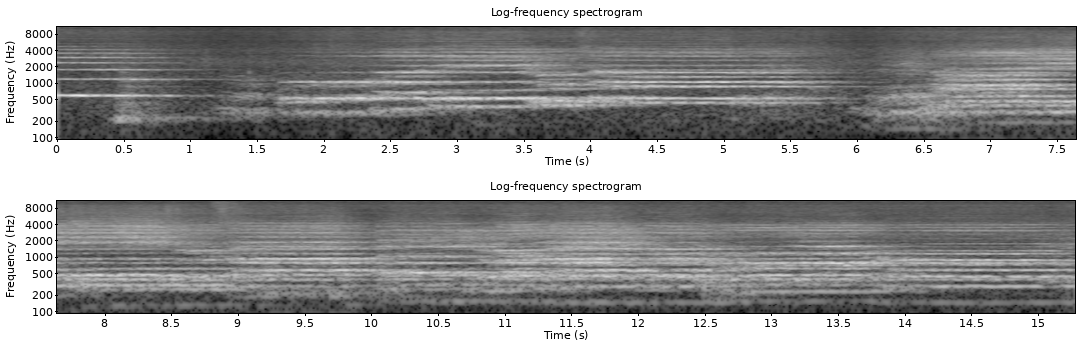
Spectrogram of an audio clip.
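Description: Mixed choir singing a slow piece in several parts in long held notes, with two brief breaks between phrases: one about a second in, another about six seconds in. After the second break lower voices join and the sound fills out.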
